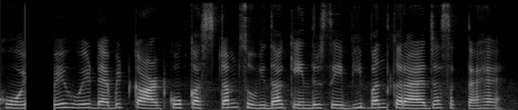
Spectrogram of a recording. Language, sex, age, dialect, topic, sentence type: Hindi, female, 25-30, Hindustani Malvi Khadi Boli, banking, statement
